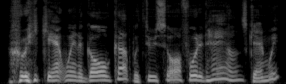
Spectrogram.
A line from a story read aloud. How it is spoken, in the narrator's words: Papa chuckled and said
